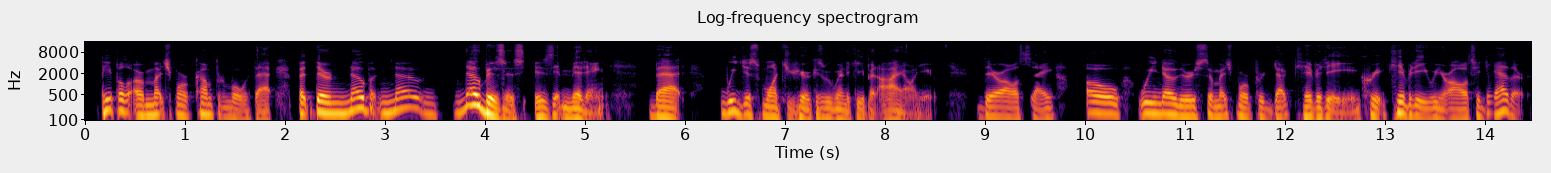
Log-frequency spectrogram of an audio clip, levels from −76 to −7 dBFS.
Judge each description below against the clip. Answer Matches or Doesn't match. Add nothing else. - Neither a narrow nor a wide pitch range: Doesn't match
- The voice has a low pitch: Matches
